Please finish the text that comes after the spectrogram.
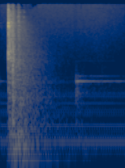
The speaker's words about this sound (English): Leaving the lights on, she ran to her room and slammed the door shut.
